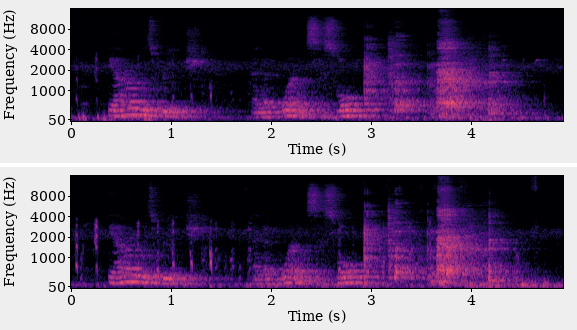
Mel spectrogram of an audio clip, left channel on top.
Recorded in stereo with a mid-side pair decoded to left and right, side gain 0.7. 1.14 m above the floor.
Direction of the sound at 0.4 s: 15° left.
